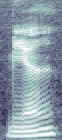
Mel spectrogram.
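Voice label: "mian", pinyin voice, Mandarin Chinese, second tone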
